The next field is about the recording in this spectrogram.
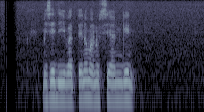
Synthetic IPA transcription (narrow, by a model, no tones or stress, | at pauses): mis̬ed͡ʒiːʋat̪ːenamanusianɡen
